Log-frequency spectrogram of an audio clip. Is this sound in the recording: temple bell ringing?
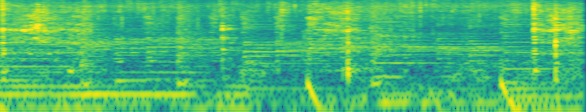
no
